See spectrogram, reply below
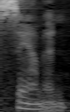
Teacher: the L is silent in the word salmon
